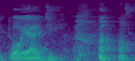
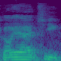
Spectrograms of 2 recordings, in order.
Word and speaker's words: 도야지: the word for a pig is doyaji. 3 syllables. So doyaji, good soria, 이제 왔노.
